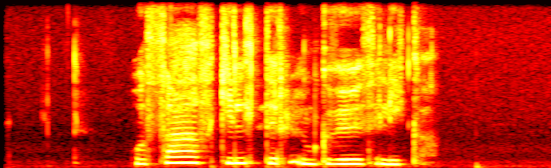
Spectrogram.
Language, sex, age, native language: Icelandic, female, 18-19, Icelandic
